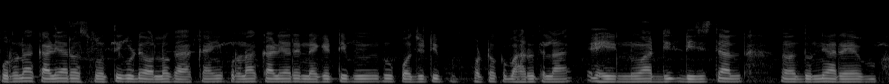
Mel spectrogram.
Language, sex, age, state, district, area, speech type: Odia, male, 18-30, Odisha, Rayagada, rural, spontaneous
